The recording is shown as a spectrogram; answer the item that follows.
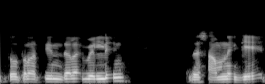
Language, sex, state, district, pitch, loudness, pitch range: Bengali, male, West Bengal, Jalpaiguri, 130 Hz, -15 LUFS, 120-135 Hz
